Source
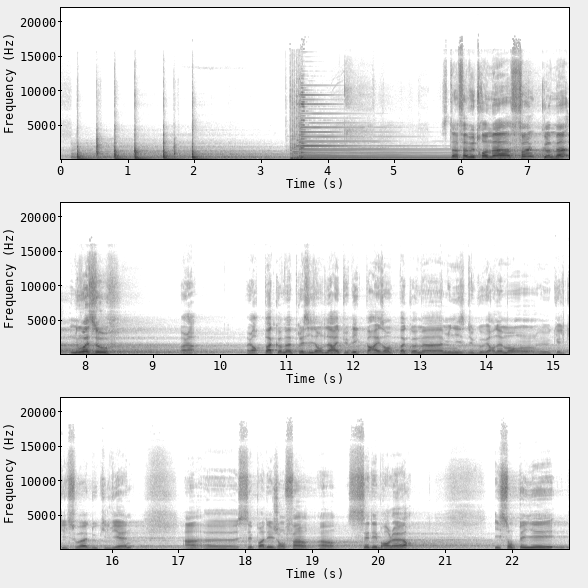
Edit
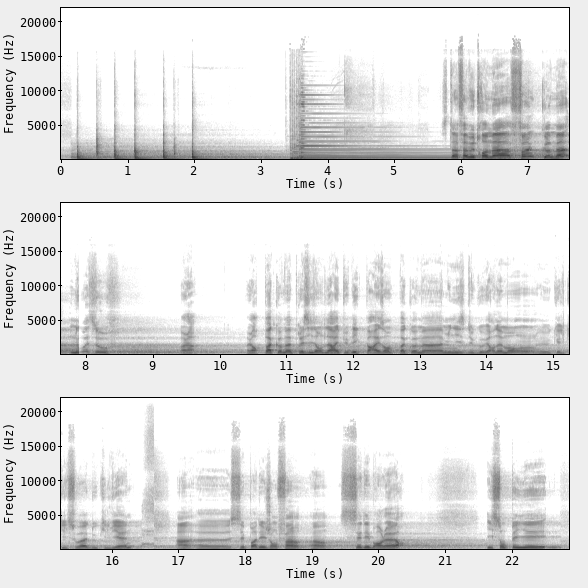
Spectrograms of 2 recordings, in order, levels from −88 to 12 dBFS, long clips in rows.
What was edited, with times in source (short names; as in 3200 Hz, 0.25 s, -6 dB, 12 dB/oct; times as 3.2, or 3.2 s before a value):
7.89–8.79 fade in linear
16.45–16.75 speed 161%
